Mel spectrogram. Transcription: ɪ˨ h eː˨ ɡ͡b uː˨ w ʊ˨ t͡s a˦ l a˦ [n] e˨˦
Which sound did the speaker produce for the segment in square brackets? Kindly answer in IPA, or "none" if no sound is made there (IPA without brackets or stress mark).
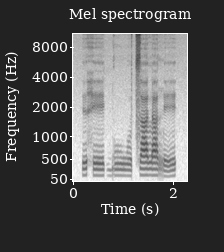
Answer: r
